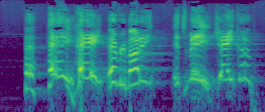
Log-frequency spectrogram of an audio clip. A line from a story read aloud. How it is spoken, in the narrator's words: called out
